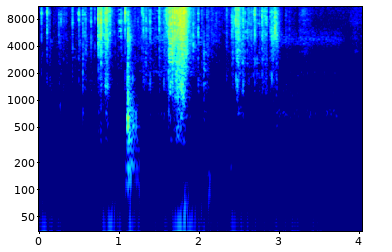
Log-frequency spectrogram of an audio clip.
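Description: A foil wrapper crinkles and tears as it is ripped open.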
